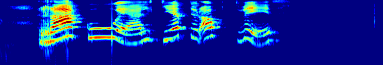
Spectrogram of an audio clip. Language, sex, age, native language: Icelandic, female, 7, Icelandic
